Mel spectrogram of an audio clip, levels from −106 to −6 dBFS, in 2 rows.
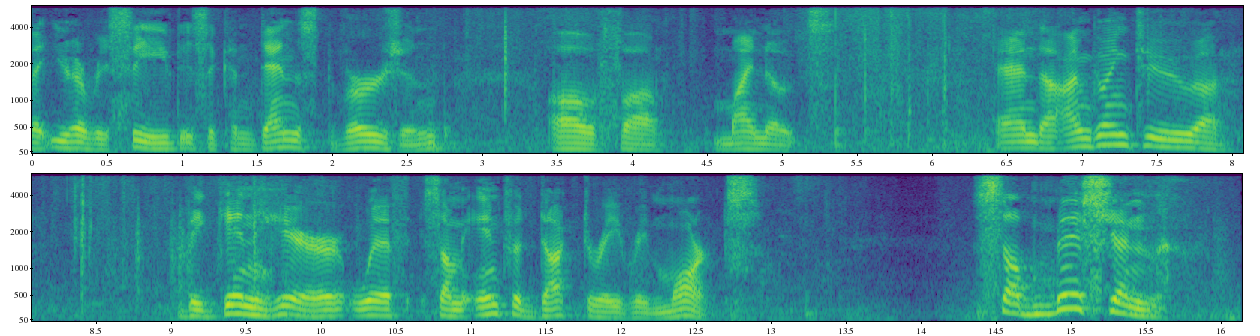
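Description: Aliasing runs throughout: content above 6 kHz folds back as gritty, metallic tones, consistent with downsampling to 12 kHz unfiltered, and the spectrogram shows mirrored energy packed hard against 6 kHz.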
